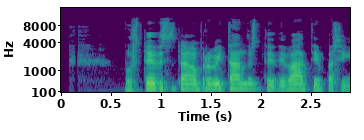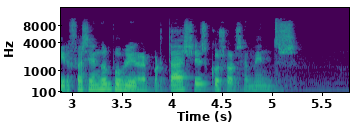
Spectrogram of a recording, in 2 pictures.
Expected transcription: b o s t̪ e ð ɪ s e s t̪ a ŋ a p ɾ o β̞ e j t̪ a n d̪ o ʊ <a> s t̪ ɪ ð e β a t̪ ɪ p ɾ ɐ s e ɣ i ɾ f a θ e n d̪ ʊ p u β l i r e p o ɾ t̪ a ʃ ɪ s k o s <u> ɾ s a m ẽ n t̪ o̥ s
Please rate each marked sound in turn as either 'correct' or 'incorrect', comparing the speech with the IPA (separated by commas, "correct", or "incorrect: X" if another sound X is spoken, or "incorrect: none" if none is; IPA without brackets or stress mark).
incorrect: e, incorrect: o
